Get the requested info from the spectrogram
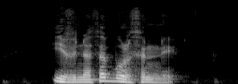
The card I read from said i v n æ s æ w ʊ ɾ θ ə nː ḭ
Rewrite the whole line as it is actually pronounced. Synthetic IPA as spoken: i v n æ θ æ b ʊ ɾ θ ə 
